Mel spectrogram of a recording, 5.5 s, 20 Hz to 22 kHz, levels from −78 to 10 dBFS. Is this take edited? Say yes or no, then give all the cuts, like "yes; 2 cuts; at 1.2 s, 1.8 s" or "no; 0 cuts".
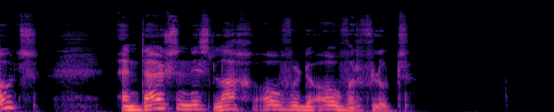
no; 0 cuts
